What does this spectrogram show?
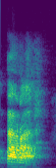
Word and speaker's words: parar: para ou você fala parar você fala parar Então a sílaba mais forte é a última sílaba tudo bem olha aqui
